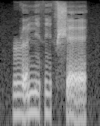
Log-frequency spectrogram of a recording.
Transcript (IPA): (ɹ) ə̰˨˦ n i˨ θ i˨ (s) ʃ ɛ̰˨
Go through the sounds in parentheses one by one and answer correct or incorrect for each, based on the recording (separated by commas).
correct, incorrect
